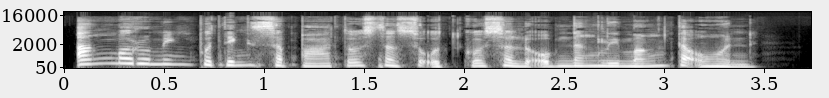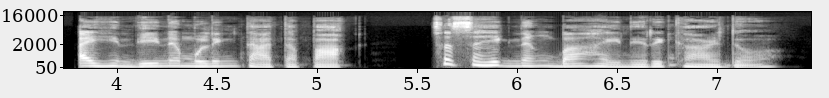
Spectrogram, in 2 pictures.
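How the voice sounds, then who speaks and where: Female audio-story narrator, dramatic scripted read, lower register, very dry sound. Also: animated, moderate pace, darkish tone, no echo.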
